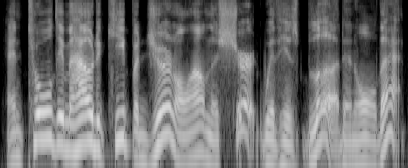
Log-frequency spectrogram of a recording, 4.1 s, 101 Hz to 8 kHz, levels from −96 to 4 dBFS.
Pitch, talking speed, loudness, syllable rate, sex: 150 Hz, 250 wpm, -20 LUFS, 4.6 syllables/s, male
